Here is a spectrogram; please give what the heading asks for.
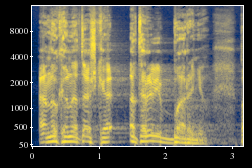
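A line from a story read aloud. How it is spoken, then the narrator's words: Command. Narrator (Russian): подал команду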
